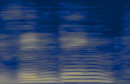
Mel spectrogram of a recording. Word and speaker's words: Winding: Being that he's Danish, that middle word would be Vinding.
